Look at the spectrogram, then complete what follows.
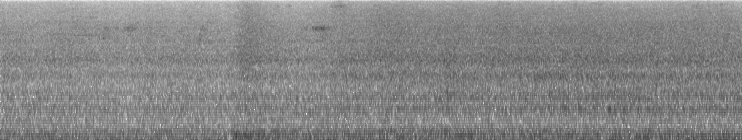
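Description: Empty autorack freight cars rolling past: a steady, noisy rumble and rattle of steel wheels on the rails, which grows a little louder about two seconds in.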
